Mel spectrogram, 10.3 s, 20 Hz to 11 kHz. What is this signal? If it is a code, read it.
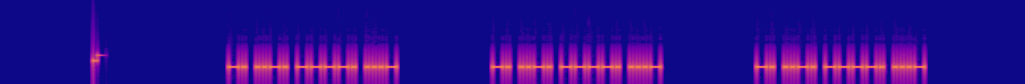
Morse code, heard as a keyed tone, about 34 wpm, 700 Hz. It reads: NF9V NF9V NF9V
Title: Call Signs Repeated 2x - 35wpm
